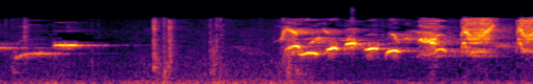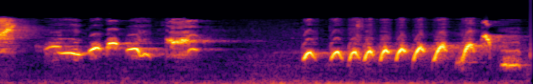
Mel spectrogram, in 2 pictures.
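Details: White-rumped shama, Medan type, sings a long whistle, then a busy jumble of squeaky, buzzy notes, ending with a fast series of about a dozen rising ticks.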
